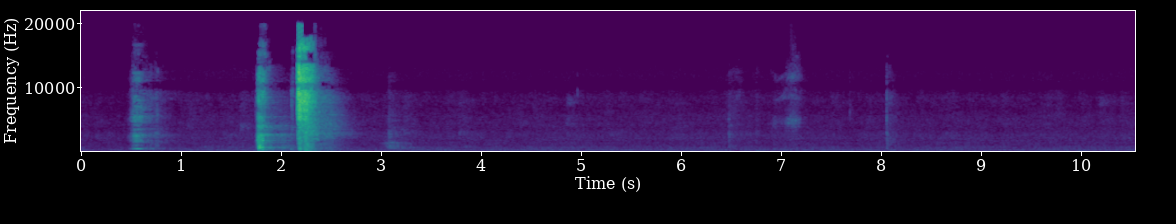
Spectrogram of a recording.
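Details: Adult's long sneezing fit: two loud, forceful sneezes in quick succession after a brief catching breath, then quiet.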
